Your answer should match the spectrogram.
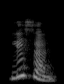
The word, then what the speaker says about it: listen: LISTEN, यहाँ पर टी है लेकिन टी साइलेंट रहता है, तो कैसे प्रोनाउंस करेंगे? लिसन।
